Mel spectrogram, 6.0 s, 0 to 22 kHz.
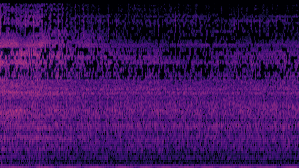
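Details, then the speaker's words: Kohler 15 hp engine on a Husqvarna lawn tractor, cranking on car-charged battery: steady quick cranking about four beats a second, no catch, fire out of the intake; suspected broken valve or valve timing out, not confirmed. "okay we're getting fire out of the intake so i think we've got a broken"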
